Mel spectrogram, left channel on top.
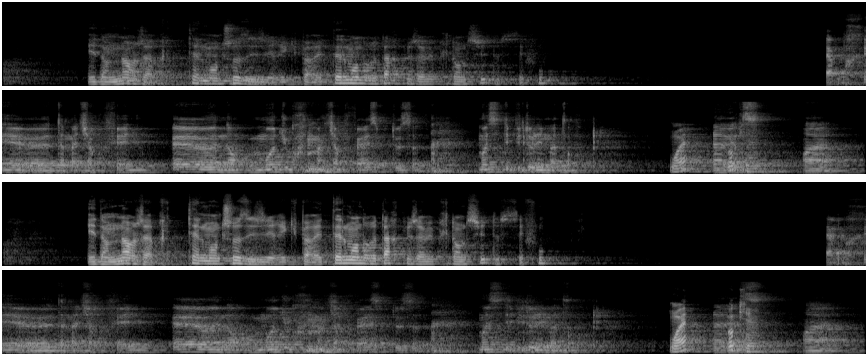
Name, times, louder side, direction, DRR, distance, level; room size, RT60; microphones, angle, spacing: voice 1, 0.9-5.3 15.3-15.6 16.0-16.2, right 5 dB, 85° right, 12 dB, 0.6 m, -27 dB
voice 2, 8.2-10.1 10.3-14.8 15.7-16.2 16.6-16.9, left 2 dB, 85° left, 0 dB, 1.9 m, -31 dB
11.0 x 5.8 x 6.9 m, 2.1 s
head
